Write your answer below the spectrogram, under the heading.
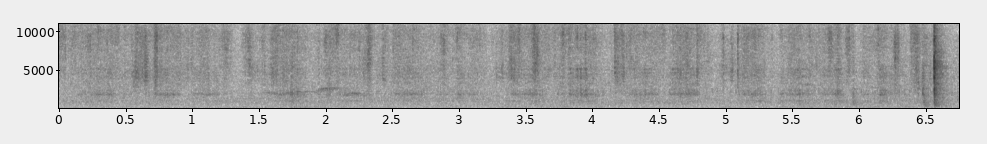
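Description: Faint scraping and ticking of a flat-blade screwdriver turning in the small threaded cap over the pad pin of a Yamaha FZ6 rear brake caliper, with one sharp click near the end. A low steady hum runs underneath.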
